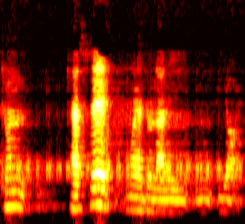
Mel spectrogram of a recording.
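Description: A man answering as a student in a grammar lesson, with short, hesitant answers. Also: medium pitch. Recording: tinny phone-like recording.

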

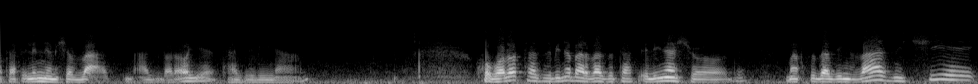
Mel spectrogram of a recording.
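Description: Man teaching over a tinny line. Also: mid-range voice. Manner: patient, repeats and rephrases points. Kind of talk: lecture explaining a grammar text. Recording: tinny phone-like recording.

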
